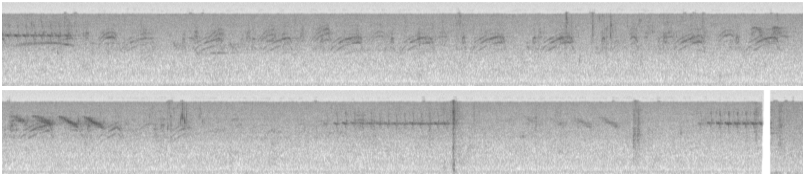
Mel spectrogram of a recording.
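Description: Faint, high-pitched chirping and twittering of birds: many short, quick sweeping notes with a few longer held whistles, over a steady low hum. A single sharp click comes about three-quarters of the way through.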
